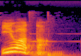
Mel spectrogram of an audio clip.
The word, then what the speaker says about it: 岩田: 1 期目は岩田、作品では渋谷と同じアクセントでしたが、つまり岩田ってことですね。 – あ、はいはいはい。 – 地元では名古屋と同じ発音です。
